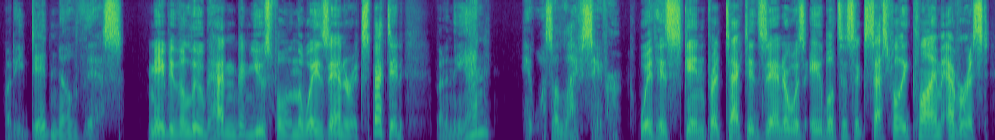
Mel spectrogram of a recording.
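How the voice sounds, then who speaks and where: A man's voice: medium pitch, big pitch swings, brisk, fairly bright tone, dry recording, studio quality. A man playing a theatrical, tongue-in-cheek narrator of pulpy detective tales in a video game, arch and savoring every dramatic turn.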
